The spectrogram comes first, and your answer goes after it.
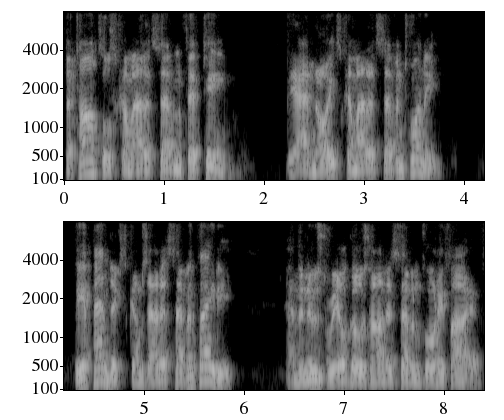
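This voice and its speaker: A sharp, wisecracking quack doctor. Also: male voice, medium pitch, animated, quick pace. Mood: brisk, officious. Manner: wisecracking, mock-grandiose. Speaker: actor. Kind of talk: old-time radio comedy impression with comic patter song.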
